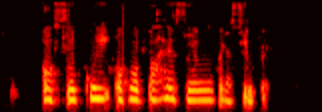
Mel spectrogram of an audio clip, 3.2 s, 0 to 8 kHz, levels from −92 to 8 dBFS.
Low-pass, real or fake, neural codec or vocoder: 7.2 kHz; fake; codec, 16 kHz, 16 kbps, FunCodec, trained on LibriTTS, 50 frames a second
